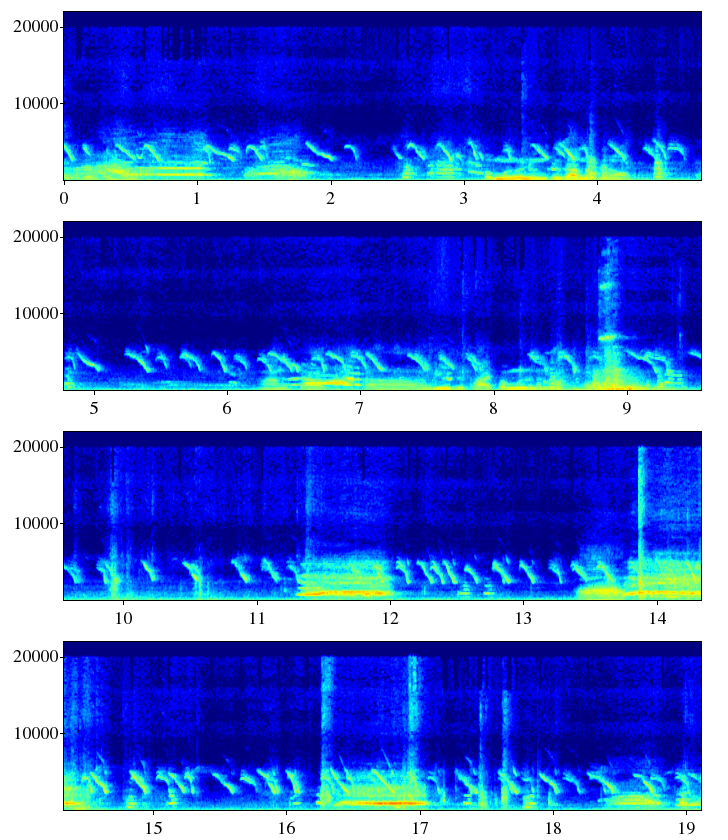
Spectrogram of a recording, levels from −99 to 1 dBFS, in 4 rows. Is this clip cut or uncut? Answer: uncut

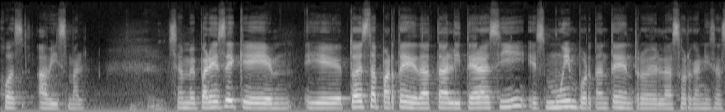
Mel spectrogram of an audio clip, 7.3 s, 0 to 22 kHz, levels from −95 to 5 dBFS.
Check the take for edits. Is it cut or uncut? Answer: uncut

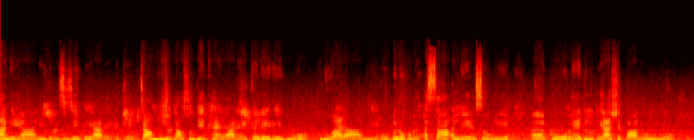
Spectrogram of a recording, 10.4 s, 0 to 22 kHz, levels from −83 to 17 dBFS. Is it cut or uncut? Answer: cut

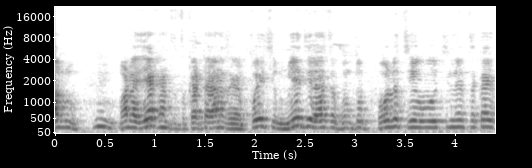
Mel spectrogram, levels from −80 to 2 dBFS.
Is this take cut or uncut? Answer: uncut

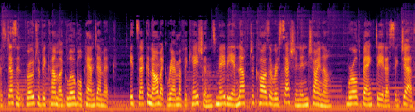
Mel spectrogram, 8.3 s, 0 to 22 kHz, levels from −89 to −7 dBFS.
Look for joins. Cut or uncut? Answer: uncut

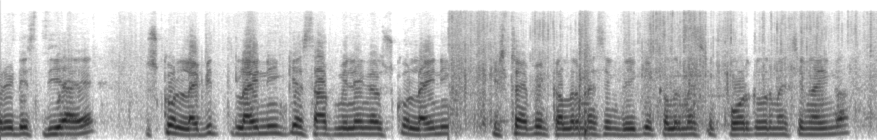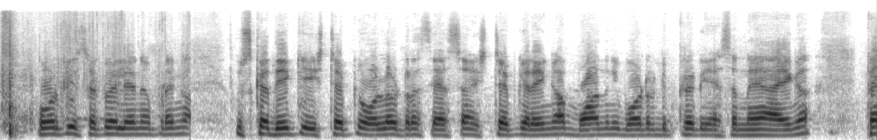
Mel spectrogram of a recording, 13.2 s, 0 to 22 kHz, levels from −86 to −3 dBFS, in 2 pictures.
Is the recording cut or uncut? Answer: cut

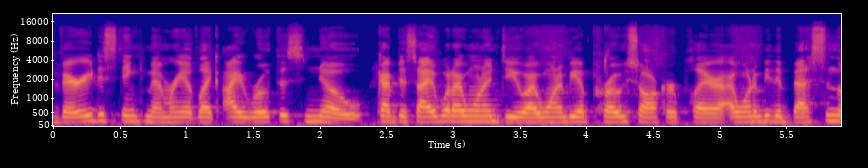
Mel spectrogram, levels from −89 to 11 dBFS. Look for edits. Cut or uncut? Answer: cut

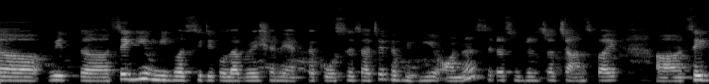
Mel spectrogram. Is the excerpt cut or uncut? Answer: uncut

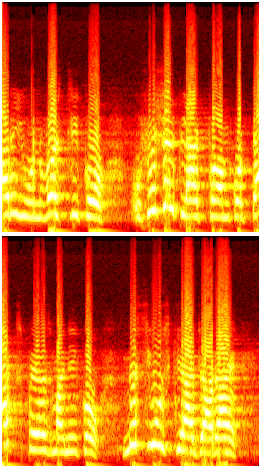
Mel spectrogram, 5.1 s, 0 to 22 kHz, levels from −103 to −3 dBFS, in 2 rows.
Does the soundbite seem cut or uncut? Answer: uncut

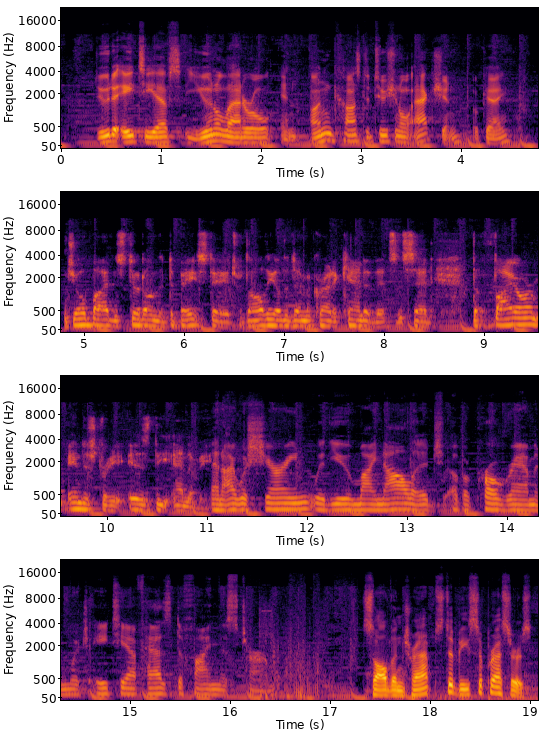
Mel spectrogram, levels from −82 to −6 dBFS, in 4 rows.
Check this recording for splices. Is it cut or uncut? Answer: uncut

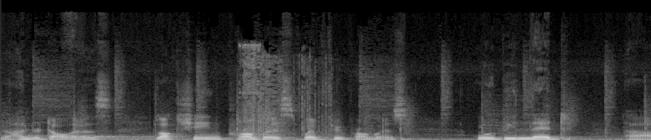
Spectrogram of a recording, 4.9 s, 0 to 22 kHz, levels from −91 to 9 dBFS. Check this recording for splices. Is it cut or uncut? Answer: cut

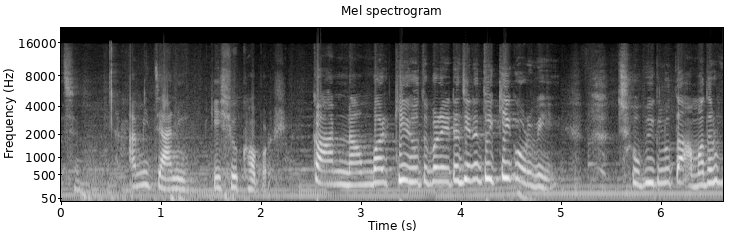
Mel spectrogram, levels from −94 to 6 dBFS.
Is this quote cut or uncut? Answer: cut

